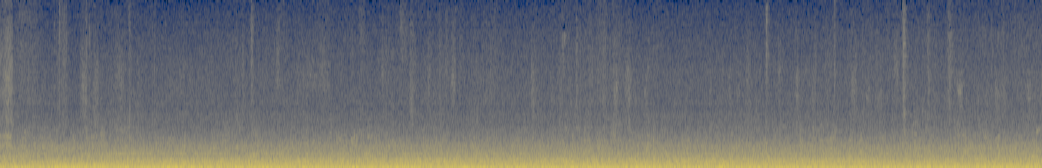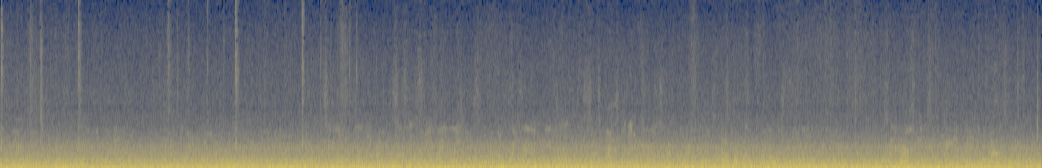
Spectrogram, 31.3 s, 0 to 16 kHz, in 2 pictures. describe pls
130215 - AMB INT - Boeing 737
Recording made on 15th feb 2013, with Zoom H4n X/y 120º integrated mics.
Hi-pass filtered @ 80Hz. No more processing
Interior of the cockpit of a 737 plane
